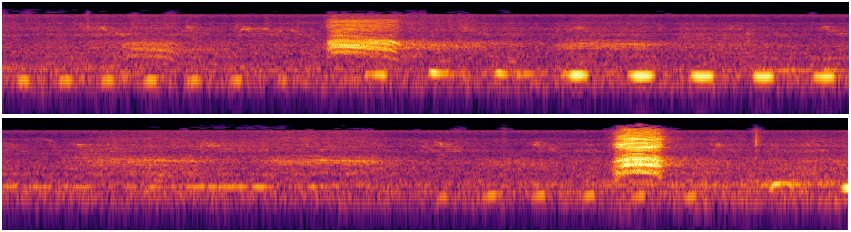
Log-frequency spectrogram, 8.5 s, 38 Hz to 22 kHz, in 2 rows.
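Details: Andaman coucal, also called brown coucal, on Andaman Island, India, in March 2020: a steady run of about eight deep, hollow, low hoots over two seconds, framed by loud harsh caw-like calls before and after.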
